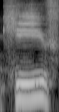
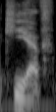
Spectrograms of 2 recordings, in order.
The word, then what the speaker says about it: Kyiv: And everybody's saying Kyiv. I know that's how it's said in the Ukraine, but I'm Anglo, and in English we say Kiev.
